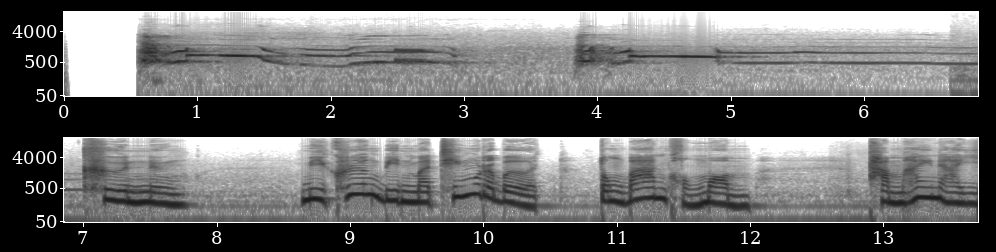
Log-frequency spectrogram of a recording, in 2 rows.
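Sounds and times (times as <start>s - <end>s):
dog howling: 0.6s - 3.2s, 3.8s - 7.0s
speech: 7.1s - 7.9s, 8.6s - 12.2s, 13.0s - 13.7s.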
